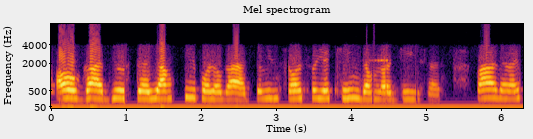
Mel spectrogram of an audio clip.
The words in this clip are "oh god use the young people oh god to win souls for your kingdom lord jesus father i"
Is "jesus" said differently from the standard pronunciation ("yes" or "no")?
yes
